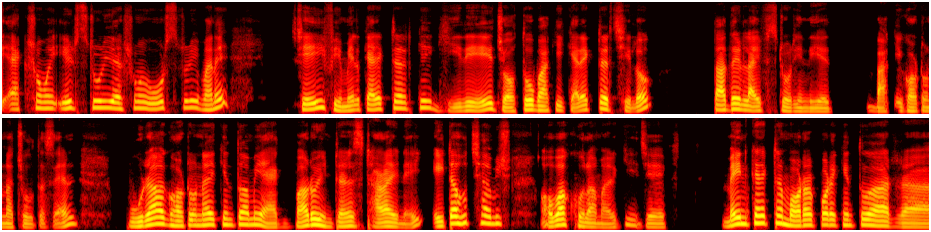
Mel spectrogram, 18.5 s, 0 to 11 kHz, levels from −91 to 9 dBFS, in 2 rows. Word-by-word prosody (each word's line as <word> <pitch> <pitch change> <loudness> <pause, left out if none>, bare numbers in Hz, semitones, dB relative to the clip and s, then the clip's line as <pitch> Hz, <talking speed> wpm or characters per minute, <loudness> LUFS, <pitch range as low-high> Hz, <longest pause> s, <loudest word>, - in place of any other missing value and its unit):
একসময় 180 +2 -4
এর 190 - +2
স্টোরি, 200 0 -1
একসময় 180 +2 -4
ওর 185 - -1
স্টোরি। 200 0 -4
মানে, 140 - +1 0.8
সেই 160 +4 +2
ফিমেল 130 0 -2
ক্যারাক্টারকে 175 +6 -1 0.2
ঘিরে 110 +3 -3 0.3
যত 105 +3 -1 0.2
বাকি 125 +1 -2
ক্যারাক্টার 140 +8 0
ছিল, - - -6 0.8
তাদের 150 +3 +3
লাইফ 115 0 -1
স্টোরি 100 -4 -4
নিয়ে 95 0 -3 0.5
বাকি 95 +4 -7
ঘটনা 105 -1 -4
চলতেছেন। 100 - -7 0.6
পুরা 135 +9 +5 0.2
ঘটনায় 155 +4 +2
কিন্তু 170 +1 -2
আমি 170 -1 +1 0.2
একবারও 110 - +3
ইন্টারেস্ট 125 +3 -2
হারাই 115 +1 +3
নাই। 95 - -5 0.2
এটা 205 +9 +5
হচ্ছে 225 - -5
আমি 200 -1 -3 0.4
অবাক 165 +1 +6
হলাম 115 -5 -1
আরকি 130 - -10 0.2
যে, 105 - -2 0.7
মেইন 190 +4 +7
ক্যারাক্টার 215 -1 +4
মরার 150 +1 +5
পরে 165 -1 +4
কিন্তু 155 0 -2 0.2
আর 135 - +2 0.2
আ - - +1
145 Hz, 140 wpm, -23 LUFS, 115-170 Hz, 0.8 s, মেইন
